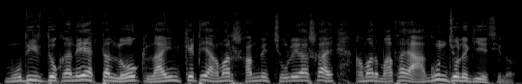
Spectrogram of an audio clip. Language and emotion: Bengali, angry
